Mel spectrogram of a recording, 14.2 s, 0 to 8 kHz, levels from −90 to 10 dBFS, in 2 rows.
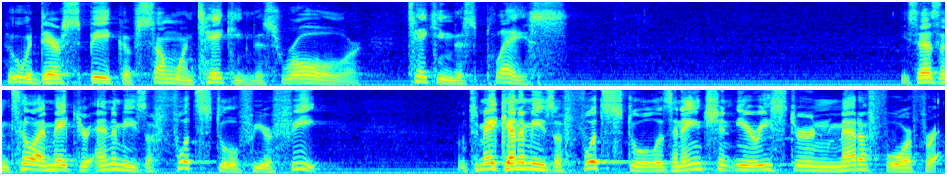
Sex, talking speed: male, 155 wpm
